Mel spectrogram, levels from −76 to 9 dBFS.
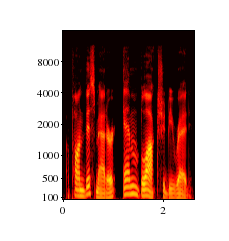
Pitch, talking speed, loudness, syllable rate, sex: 115 Hz, 185 wpm, -20 LUFS, 4.3 syllables/s, male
